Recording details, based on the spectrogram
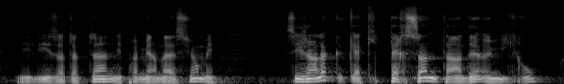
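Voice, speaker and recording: A man with a fairly low pitch, a dark, mellow tone and very wide pitch swings at a moderate pace, in a very clean recording against a silent background. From Quebec, Sorel. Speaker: author and interviewer. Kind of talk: public onstage conversation. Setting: auditorium stage with audience.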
